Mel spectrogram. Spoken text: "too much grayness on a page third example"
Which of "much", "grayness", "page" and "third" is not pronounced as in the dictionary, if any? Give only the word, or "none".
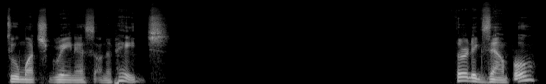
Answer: none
